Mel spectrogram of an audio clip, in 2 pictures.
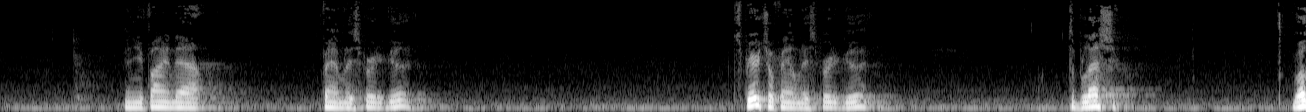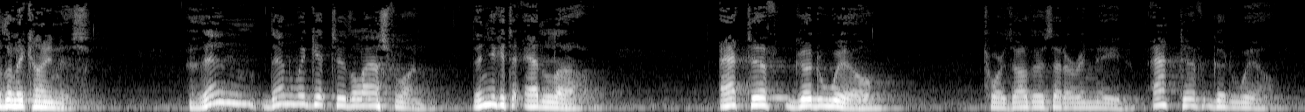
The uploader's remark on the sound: Downtown Church Of Christ Audio Sermon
